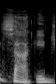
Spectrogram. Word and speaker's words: Psaki: And And I think it's interesting, but Jen Psaki, Jen Circle Back Psaki, silent P, of course.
